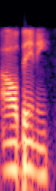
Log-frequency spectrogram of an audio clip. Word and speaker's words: Albany: would be albany yeah actually i could pronounce it all benny albany georgia's track would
